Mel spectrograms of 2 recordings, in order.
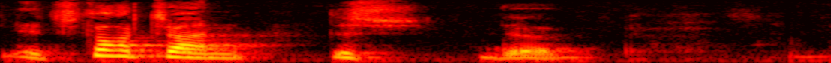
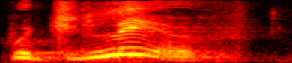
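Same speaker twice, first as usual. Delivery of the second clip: louder, rising preacher's fervour; fervent preaching; 4 semitones higher, 7 dB louder than usual. Acted. Preacher pressing the verse on his brothers and sisters, fervent. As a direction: preach it out to the pews.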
